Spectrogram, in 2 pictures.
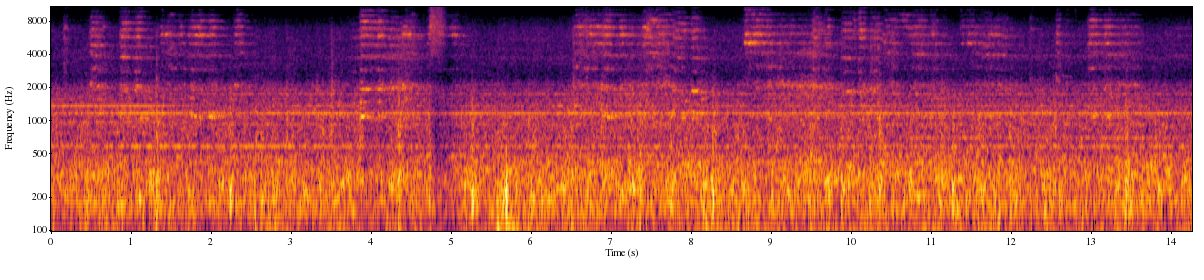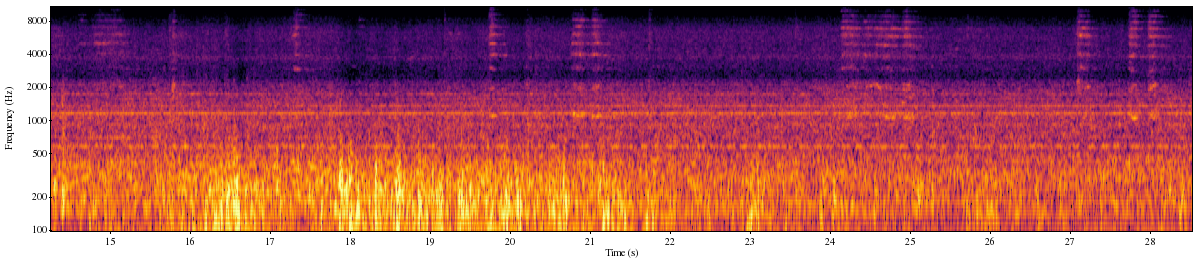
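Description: Electric multiple-unit train moving slowly through station pointwork, its wheels squealing in repeated short high-pitched bursts over a low rumble. Under it runs the steady hum of a standing electric train.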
